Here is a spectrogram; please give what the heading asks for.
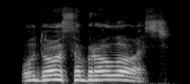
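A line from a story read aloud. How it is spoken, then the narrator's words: Quiet, menacing question. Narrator (Russian): Тихим, но грозным голосом поинтересовался хранитель 36-й комнаты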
